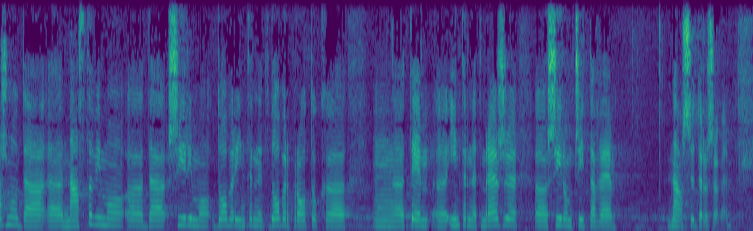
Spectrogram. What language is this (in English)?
Serbian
